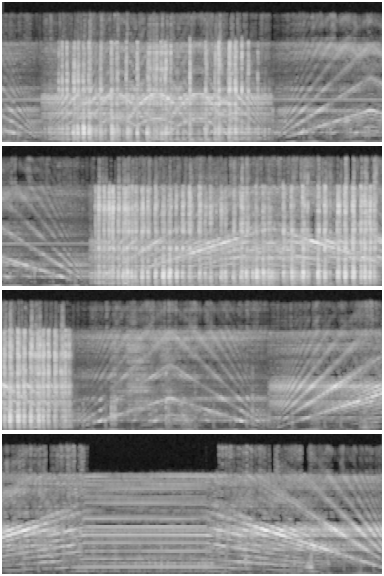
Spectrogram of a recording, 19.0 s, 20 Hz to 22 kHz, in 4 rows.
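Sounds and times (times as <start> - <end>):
stepper motor whine: 0.0 - 19.0
loud grinding rattle: 0.3 - 3.9, 5.6 - 10.5.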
